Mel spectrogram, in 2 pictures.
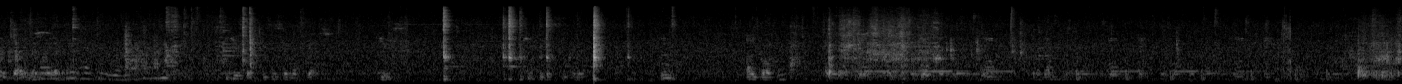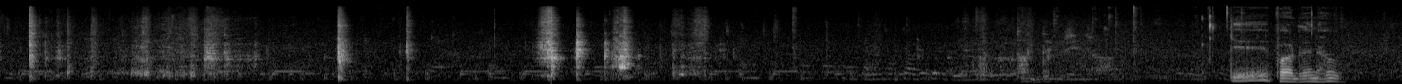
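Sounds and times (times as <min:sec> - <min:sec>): metal spoon scraping pots: 0:08.3 - 0:10.0, 0:13.6 - 0:16.7, 0:19.3 - 0:21.3.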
